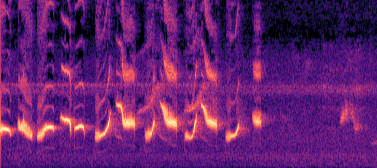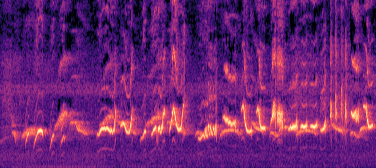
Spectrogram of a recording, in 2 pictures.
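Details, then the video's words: Big-bodied fighting Chinese hwamei in rapid song: a fast stream of bright whistled notes, a pause of about two seconds, then a denser burst of quick warbled and trilled phrases. "Họa Mi Chiến Siêu Mau Mỏ Bộ To Hót Tốt Mẫu Gột Chiến."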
